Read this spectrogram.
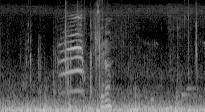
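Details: White stray cat named Shiro, solitary on breakwater tetrapods in Japan, welcoming a visitor with a clear level meow followed quickly by a shorter, lower sliding one; a person's coaxing voice and faint outdoor noise underneath.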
